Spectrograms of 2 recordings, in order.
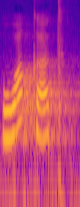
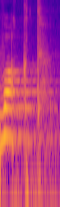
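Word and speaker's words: वक़्त: In waqt there are two syllables, wa and kat, but waqt has one syllable.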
